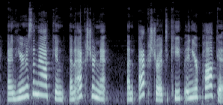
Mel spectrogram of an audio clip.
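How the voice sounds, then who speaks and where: Putting on a character voice with a gentle tone, a woman talks at a moderate pace with a high pitch. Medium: read story. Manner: gentle, instructive.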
